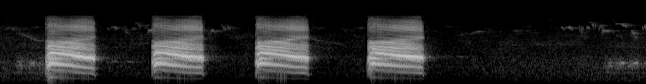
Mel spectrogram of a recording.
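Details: A white carrion crow in Walsrode, Germany, gives four harsh, hoarse caws, each about half a second long and roughly a second apart, followed by quiet background.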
